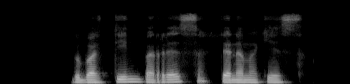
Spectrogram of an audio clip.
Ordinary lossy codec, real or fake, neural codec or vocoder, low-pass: Opus, 24 kbps; fake; codec, 24 kHz, 0.9 kbps, WavTokenizer, large speech release; 10.8 kHz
